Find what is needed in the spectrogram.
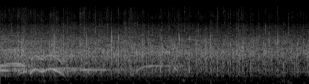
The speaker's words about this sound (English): So can we give Pastor James a hand clap and all the Bethel staff that's helped?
